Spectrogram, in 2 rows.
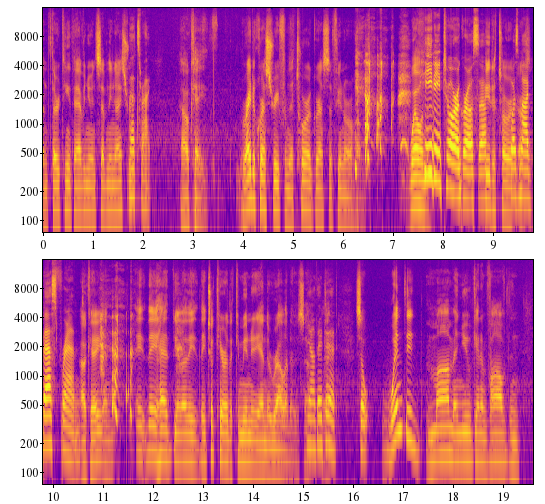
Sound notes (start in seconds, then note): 10.8 laughter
